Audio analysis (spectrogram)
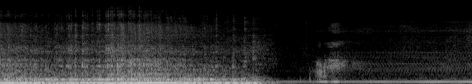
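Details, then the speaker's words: Sandrail V8 after engine swap, first runs after crossed wires were corrected, untuned; loud lumpy rumble sags into low unsteady idle, pulling air through a major vacuum leak. "Oh, we've got a major vacuum leak, too."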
